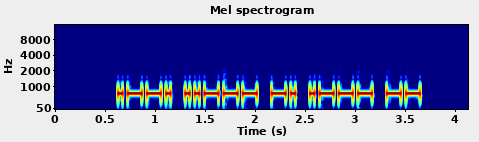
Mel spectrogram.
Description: Morse code, heard as a keyed tone, about 25 wpm, 700 Hz. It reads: P2NJM
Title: Code Groups - 5 Letter:Numbers - 25wpm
